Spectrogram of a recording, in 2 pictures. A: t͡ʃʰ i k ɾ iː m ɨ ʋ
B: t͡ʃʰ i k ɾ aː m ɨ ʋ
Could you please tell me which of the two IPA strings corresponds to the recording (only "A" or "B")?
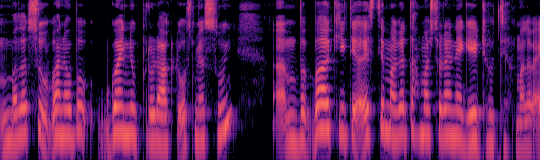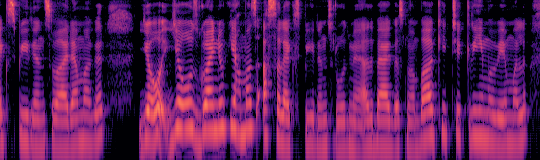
A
